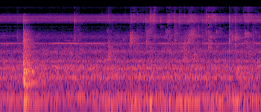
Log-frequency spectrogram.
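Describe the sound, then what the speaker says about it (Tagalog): Tap water runs steadily into a sink while a baby bottle is washed, with a sharp clatter near the start and a few small knocks from handling over the continuous flow, close by, with no talking. "maghugas muna ako sa bottle ni Caleb"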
